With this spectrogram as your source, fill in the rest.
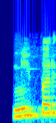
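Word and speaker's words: Dnieper: पे जिसको कि बेसिकली नीपर के नाम से जाना करते हैं। जिसको जिसका जो डी है वो साइलेंट रहेगा।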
